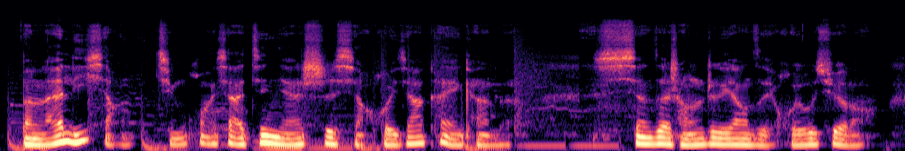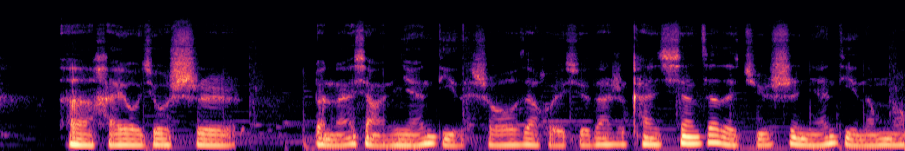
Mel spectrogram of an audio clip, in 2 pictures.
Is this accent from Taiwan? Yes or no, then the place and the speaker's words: no; China; now in Japan; 因为我们都是中国人，内心还是更向着这个中国那方的。既然生活在日本，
